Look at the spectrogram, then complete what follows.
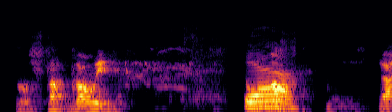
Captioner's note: laughs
